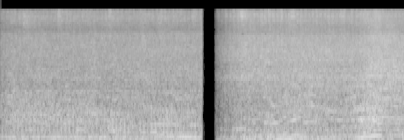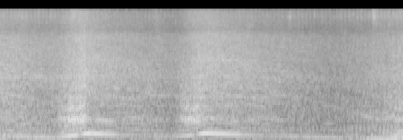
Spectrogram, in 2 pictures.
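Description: Rally car engine running steadily, then revving: from about three seconds in, the pitch climbs, drops back and climbs again a few times before falling away. There is a brief dropout about two seconds in.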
